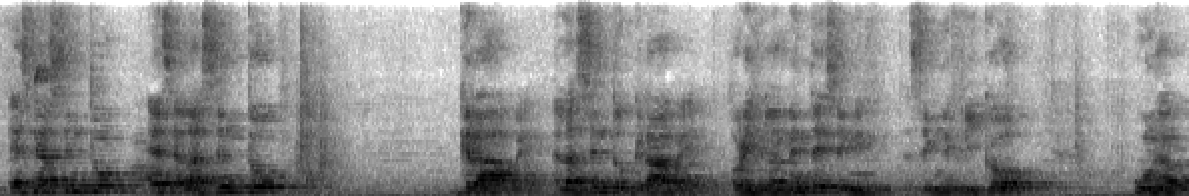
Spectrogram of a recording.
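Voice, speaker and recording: Slow-spoken man teaching in an echoey room. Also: fairly high pitch, darkish tone, slight background noise. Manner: slow, careful explanation with repeated words and self-corrections. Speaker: Greek teacher. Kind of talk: classroom lesson. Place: church classroom. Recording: echoey room recorded from a distance.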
